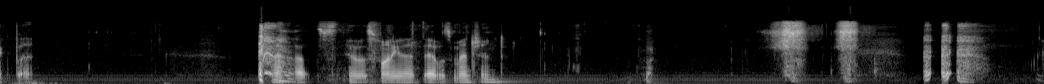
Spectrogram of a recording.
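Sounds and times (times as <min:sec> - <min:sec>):
speech: 0:02.7 - 0:05.2
woman sneezing: 0:07.6 - 0:09.8.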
